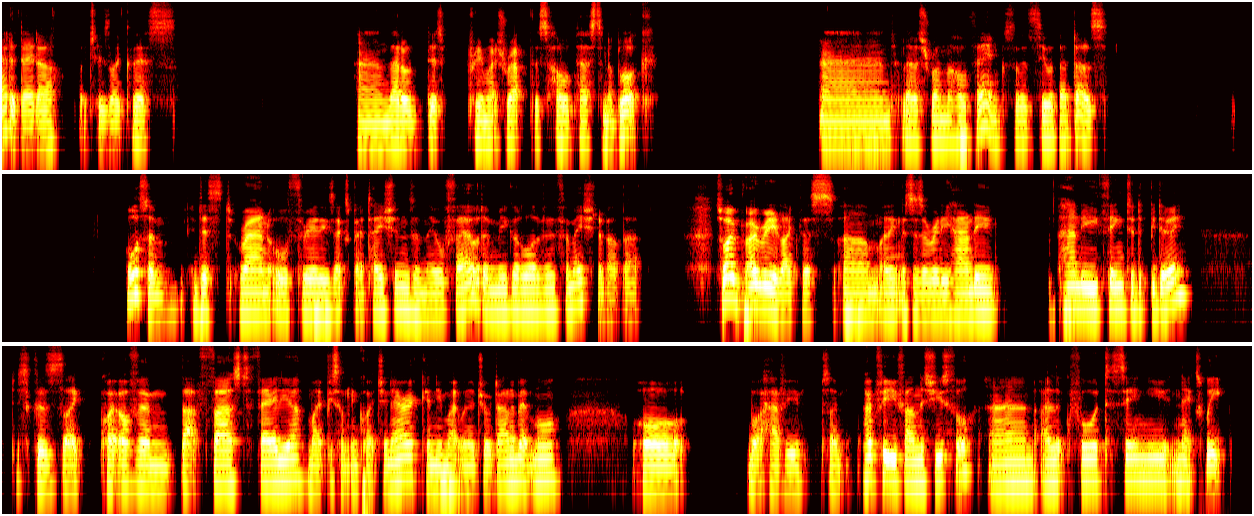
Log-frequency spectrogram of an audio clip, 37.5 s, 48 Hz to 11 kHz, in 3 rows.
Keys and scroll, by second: 0.0-6.7 typing, 0.4 super+v, 3.2 Down, 3.4 Down, 3.6 Down, 3.7 Down, 4.3 Escape, 4.5 Up, 5.8 Up, 7.8 Down, 8.2 =, 8.4 super+s, 10.1 Up, 10.5 Return.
